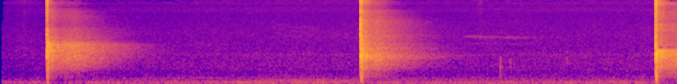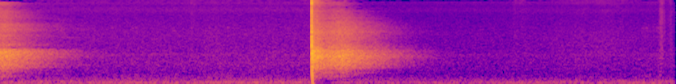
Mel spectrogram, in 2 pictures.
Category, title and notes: Sound effects > Human sounds and actions
Hand claps in Empty House
The reverberant sound of handclaps in an empty house.
handclap, clap, reverb, handclaps, echo, claps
